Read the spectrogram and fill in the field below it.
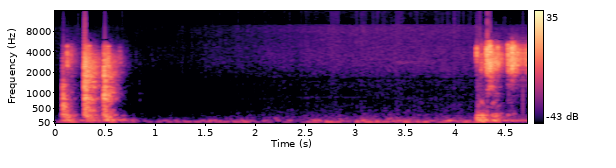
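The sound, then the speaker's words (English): Inspector Russell knocks three quick, firm knocks on the wooden door of a small flat in a good residential district, followed by a long pause over a low background rumble before another sharp thud at the door. “But instead, he knocked.”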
